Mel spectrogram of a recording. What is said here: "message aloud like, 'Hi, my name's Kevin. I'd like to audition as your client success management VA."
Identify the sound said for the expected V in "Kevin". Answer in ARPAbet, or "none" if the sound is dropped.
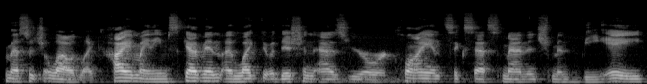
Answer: V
